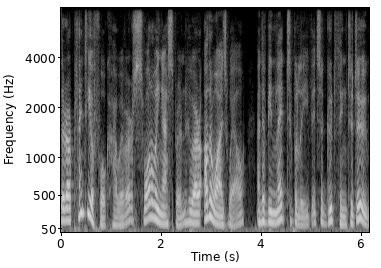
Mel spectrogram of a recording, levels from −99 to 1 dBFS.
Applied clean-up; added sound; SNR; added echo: none; none; none; none.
